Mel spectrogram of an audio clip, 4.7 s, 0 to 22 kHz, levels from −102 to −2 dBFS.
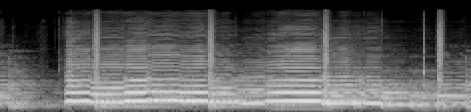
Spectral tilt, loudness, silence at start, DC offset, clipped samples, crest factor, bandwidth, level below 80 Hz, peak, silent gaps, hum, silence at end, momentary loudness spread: -5.5 dB/octave; -21 LUFS; 0 s; under 0.1%; under 0.1%; 14 dB; 13.5 kHz; -62 dBFS; -8 dBFS; none; none; 0 s; 10 LU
